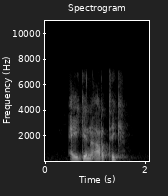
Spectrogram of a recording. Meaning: 1. peculiar, characteristic 2. strange, odd
- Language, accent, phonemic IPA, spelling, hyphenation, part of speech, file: German, Austria, /ˈaɪ̯ɡn̩ˌʔaːɐ̯tɪk/, eigenartig, ei‧gen‧ar‧tig, adjective, De-at-eigenartig.ogg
